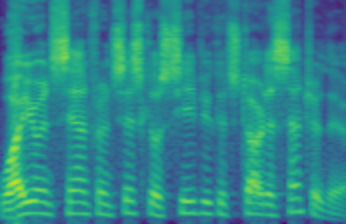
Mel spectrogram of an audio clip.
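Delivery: offhand, casual delivery in a high voice.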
